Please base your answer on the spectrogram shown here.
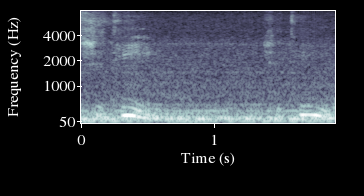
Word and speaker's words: shittim: The New King James, I looked up the pronunciation of that word. It's shittim wood.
